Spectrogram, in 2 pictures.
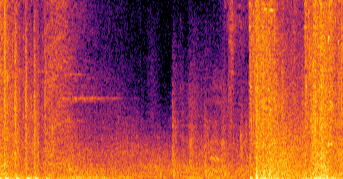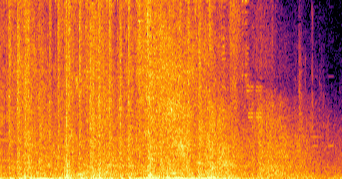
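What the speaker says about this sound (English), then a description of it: "I'm getting shot in the back while the teammate stands there." Rapid gunfire in a shooter video game, dense bursts of automatic shots that crackle continuously and grow heavier partway through, with no voices over them.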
